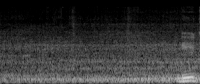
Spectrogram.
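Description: A steady low mechanical hum that grows slightly louder; a man's voice begins right at the end.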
